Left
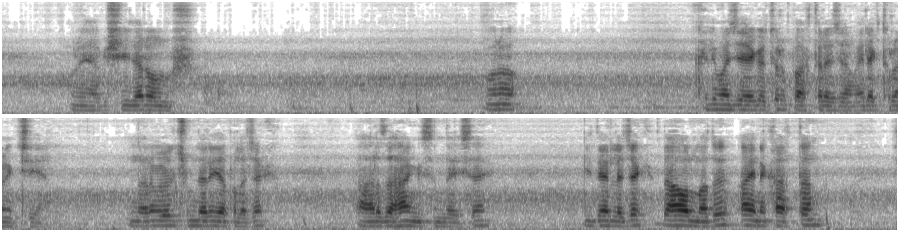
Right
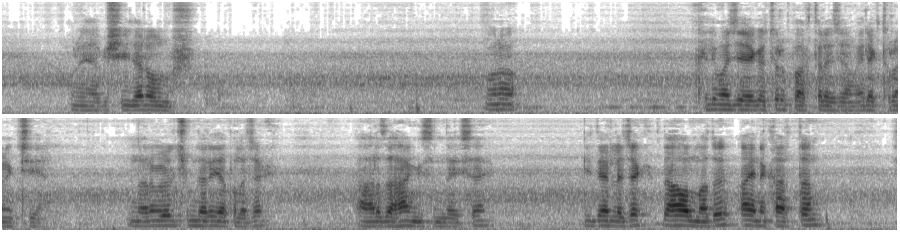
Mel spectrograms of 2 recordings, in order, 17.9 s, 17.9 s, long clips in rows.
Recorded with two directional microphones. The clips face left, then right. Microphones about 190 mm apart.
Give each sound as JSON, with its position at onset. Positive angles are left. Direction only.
{"t": 0.7, "sound": "speech", "side_deg": -20}
{"t": 4.9, "sound": "speech", "side_deg": -20}
{"t": 6.9, "sound": "speech", "side_deg": -20}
